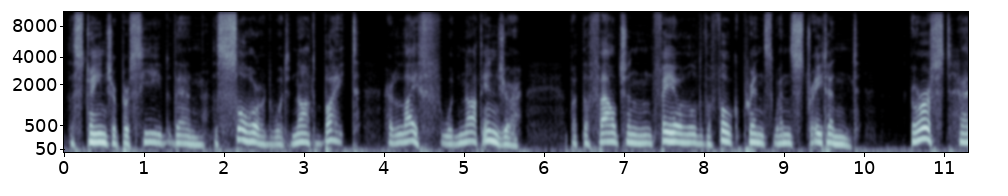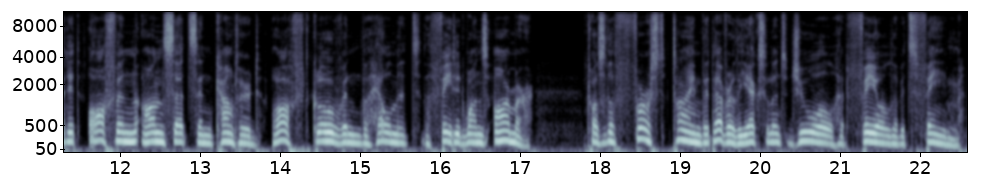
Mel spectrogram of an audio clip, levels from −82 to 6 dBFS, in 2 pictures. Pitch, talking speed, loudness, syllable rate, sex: 150 Hz, 135 wpm, -17 LUFS, 3.9 syllables/s, male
